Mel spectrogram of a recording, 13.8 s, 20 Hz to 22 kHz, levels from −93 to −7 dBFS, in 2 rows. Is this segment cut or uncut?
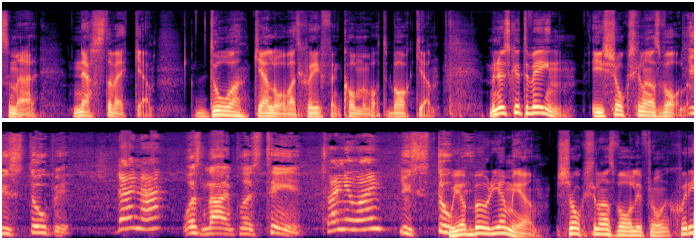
uncut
